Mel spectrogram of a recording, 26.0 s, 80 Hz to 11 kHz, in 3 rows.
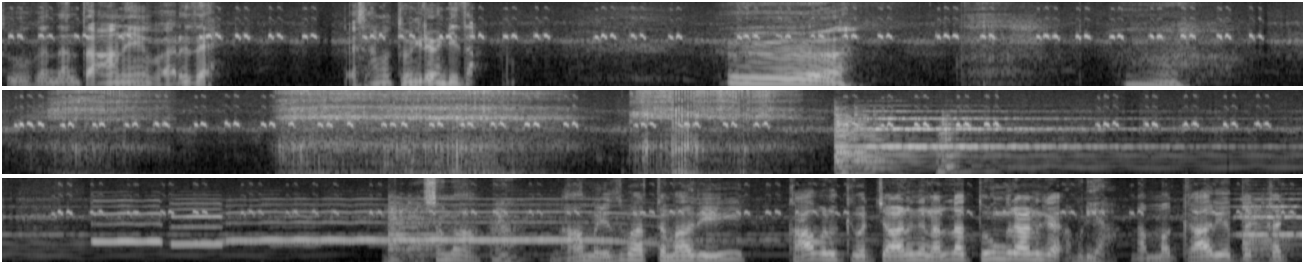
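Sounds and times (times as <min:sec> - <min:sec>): cricket chirping: 0:00.0 - 0:26.0
low calls falling in pitch: 0:03.3 - 0:05.8, 0:14.2 - 0:26.0
soft music of held chords: 0:14.2 - 0:26.0.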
